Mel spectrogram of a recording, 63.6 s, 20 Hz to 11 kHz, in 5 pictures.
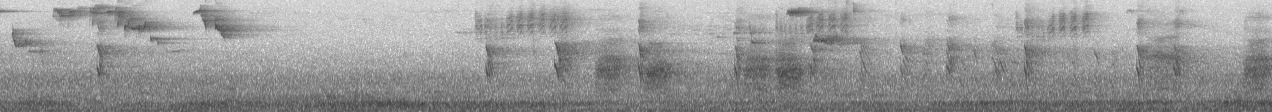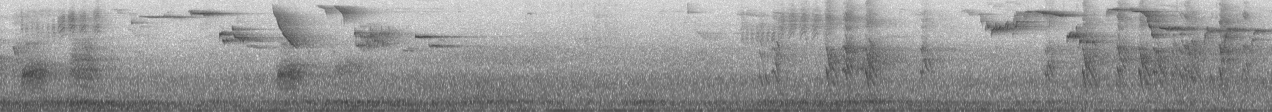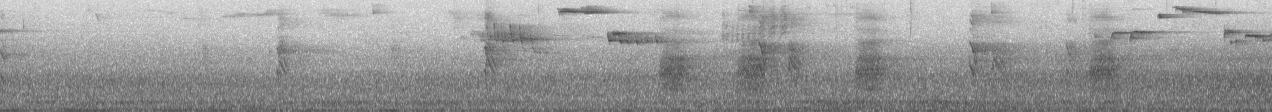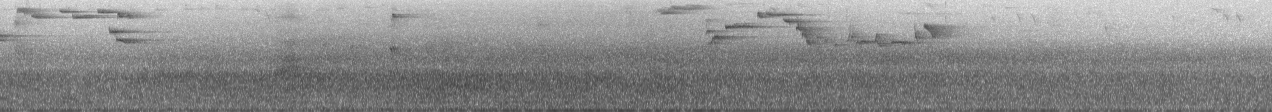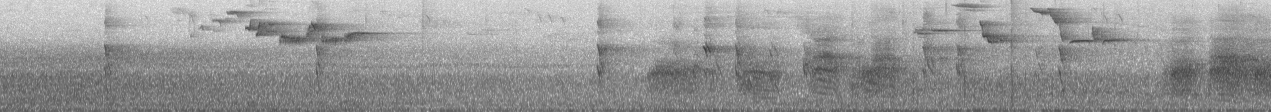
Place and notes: Maintenon, France - Crows war
This is the second time I put a recorder in this wood. As it's private, nobody is going here. Crows and jackdaws live on an elevated tree. Every evening, quite early, these birds talk about their day. I put a recorder, hidden, on an abandoned trunk. There's less cars than yesterday as everybody is sleeping after the too fat Christmas repast. It was the quite only and last chance to record the birds. Unfortunately, a long painful plane... This is the crows war, every early evening in winter it's like that. There's no other moment as this in daylight times, groups are dislocated in the fields, essentially to find food.
25 December 2016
